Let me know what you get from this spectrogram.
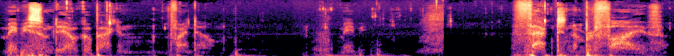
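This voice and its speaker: Whispering man, breathy ASMR narrator. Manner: hushed, deliberate scripted reading with soft casual asides. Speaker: ASMR video host.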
